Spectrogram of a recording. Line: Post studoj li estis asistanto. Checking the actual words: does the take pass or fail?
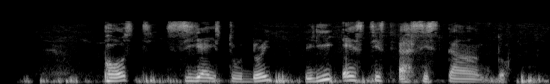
fail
